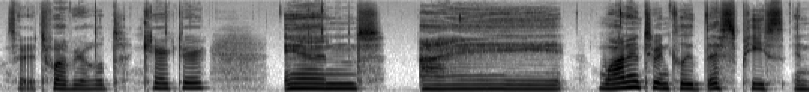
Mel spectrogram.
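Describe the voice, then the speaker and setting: A woman chatting as an interview guest, thoughtful and tentative, often trailing off softly. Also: on the low side, dry recording, studio quality. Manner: thoughtful, tentative, hedging with soft trail-offs. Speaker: guest playwright and spoken word poet. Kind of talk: casual interview chat. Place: studio, in person.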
